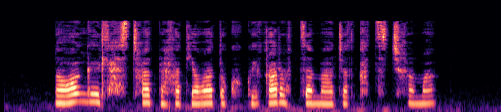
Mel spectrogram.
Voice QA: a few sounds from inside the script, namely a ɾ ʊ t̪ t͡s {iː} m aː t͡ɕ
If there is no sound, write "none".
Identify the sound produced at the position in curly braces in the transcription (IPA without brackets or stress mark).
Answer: aː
